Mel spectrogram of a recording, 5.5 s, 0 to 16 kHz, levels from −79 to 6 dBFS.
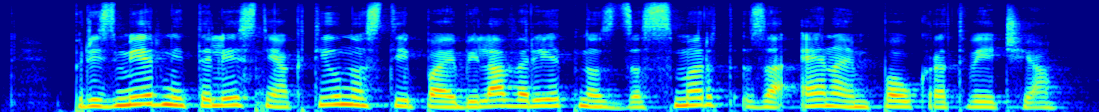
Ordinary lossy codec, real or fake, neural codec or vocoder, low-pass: none; real; none; 14.4 kHz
